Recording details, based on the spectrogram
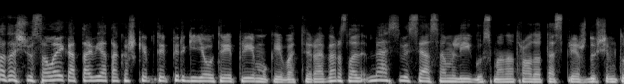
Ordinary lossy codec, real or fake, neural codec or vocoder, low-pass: Opus, 24 kbps; real; none; 10.8 kHz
